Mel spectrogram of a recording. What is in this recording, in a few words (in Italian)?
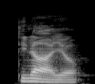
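"tinaio", vocabolario dialettale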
